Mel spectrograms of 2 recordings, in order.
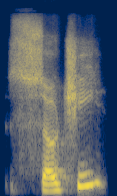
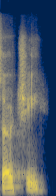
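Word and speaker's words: Xochitl: I think the way you pronounce it is Sochi. Yeah. Sochi Gomez. Okay. Yeah. It's like a weird spelling, but it's just Sochi.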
